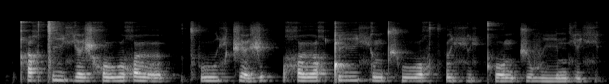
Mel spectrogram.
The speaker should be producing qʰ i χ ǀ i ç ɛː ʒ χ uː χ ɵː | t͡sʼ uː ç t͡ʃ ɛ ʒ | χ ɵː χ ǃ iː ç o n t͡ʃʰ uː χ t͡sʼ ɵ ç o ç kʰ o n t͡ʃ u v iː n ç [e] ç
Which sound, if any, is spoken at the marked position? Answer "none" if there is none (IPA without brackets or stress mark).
e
